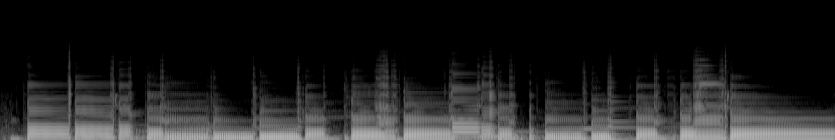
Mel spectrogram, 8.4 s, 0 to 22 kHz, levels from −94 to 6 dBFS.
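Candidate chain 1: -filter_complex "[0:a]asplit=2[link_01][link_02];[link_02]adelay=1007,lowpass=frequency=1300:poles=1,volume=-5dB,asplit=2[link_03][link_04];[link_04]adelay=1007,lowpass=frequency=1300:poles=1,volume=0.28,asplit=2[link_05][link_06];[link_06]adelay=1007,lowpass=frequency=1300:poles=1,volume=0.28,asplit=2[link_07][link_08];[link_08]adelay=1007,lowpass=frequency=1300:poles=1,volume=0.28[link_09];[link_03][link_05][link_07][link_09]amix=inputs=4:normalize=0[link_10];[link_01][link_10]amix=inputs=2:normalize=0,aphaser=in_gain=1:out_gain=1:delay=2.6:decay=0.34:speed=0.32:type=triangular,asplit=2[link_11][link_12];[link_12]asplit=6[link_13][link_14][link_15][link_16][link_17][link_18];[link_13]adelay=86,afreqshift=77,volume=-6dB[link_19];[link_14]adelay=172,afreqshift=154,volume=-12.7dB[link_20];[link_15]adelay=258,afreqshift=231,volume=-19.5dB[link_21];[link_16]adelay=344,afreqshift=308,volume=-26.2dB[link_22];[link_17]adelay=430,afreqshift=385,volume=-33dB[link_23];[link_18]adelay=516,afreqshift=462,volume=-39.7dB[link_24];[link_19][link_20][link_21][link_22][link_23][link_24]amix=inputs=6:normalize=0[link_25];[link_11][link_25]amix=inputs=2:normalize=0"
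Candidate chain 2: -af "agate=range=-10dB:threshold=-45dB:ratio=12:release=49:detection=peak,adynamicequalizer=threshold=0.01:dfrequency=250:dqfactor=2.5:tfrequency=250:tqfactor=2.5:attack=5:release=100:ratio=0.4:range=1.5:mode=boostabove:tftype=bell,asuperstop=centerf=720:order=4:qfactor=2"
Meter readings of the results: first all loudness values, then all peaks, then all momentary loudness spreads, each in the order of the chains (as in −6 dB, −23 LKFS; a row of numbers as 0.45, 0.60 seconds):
−27.5, −30.5 LKFS; −12.0, −13.5 dBFS; 6, 5 LU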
